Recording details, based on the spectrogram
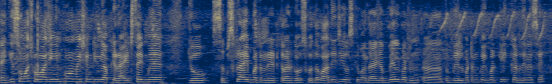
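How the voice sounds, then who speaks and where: A man's voice: high voice, fairly quick, a bit bright. A man hosting a channel, talking casually and earnestly to his viewers about personality and self-confidence, often repeating his points and slipping in English phrases. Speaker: YouTube channel host. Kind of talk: casual self-help talk to camera. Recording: noisy background.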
